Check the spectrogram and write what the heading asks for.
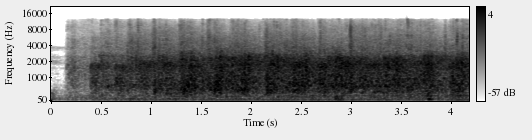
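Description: Steady applause from an audience starts abruptly after a brief pause and carries on at an even, loud level. It's a dense wash of many hands clapping with no voices standing out.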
